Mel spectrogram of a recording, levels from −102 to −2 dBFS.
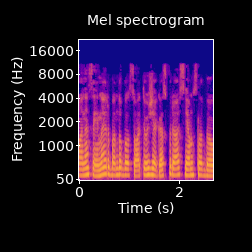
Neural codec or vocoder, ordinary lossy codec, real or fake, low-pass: none; MP3, 48 kbps; real; 10.8 kHz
